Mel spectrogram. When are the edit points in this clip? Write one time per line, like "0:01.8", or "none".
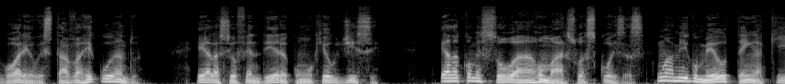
0:04.3
0:06.5

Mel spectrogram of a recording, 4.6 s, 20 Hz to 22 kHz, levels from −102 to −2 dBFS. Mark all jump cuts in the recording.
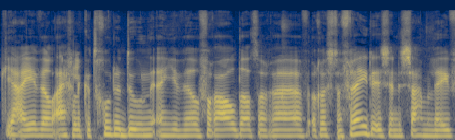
none

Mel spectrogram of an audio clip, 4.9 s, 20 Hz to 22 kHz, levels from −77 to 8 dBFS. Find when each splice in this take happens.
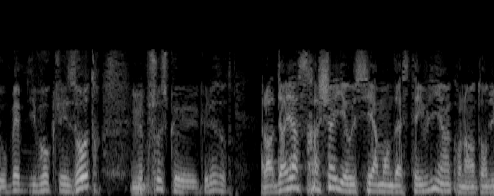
0:01.3

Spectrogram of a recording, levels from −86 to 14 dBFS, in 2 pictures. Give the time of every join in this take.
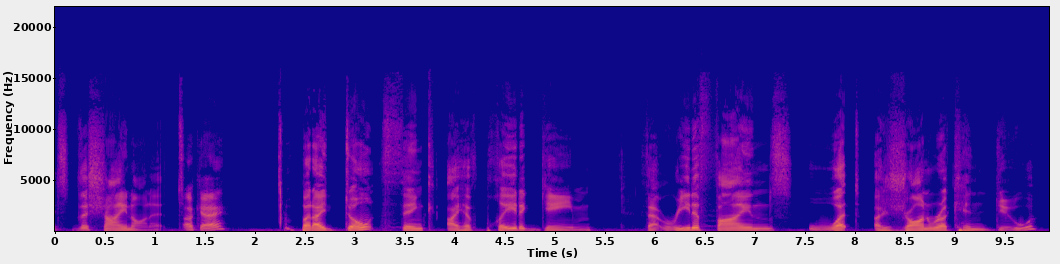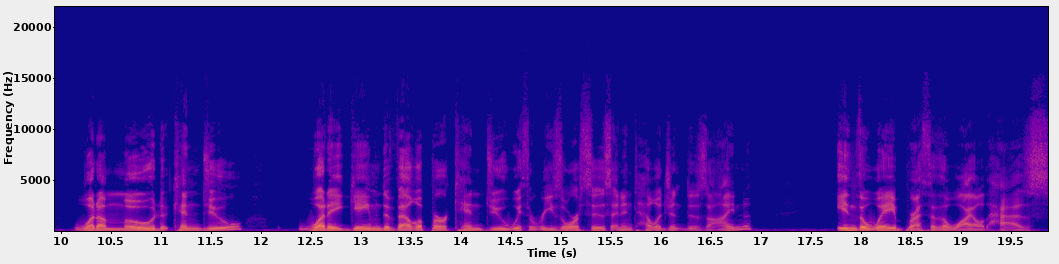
0:07.5

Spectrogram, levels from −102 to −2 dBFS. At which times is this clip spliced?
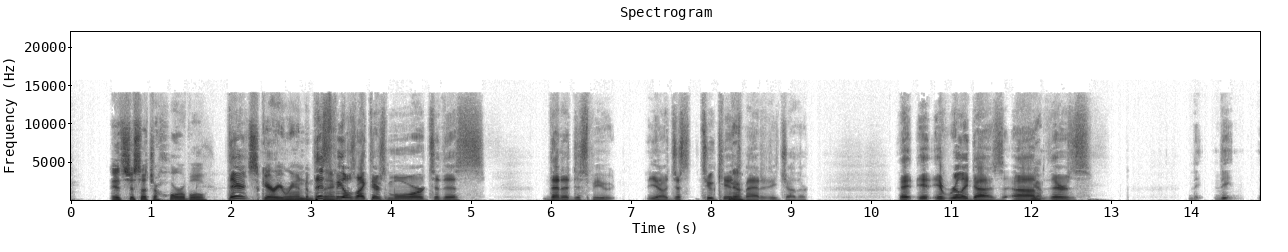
none

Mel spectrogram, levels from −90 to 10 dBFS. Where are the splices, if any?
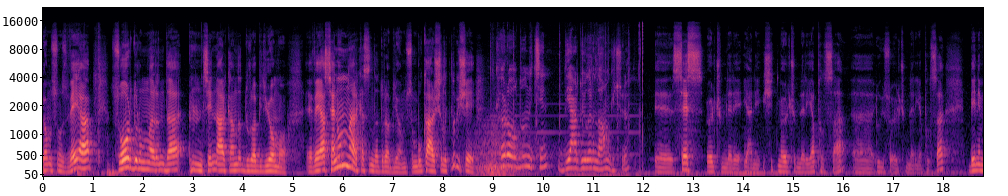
0:16.6

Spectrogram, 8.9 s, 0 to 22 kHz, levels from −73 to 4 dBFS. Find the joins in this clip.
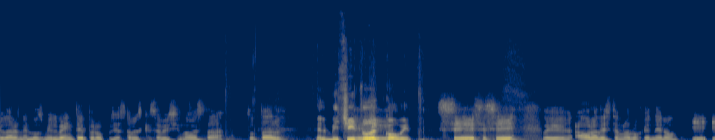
0:06.8

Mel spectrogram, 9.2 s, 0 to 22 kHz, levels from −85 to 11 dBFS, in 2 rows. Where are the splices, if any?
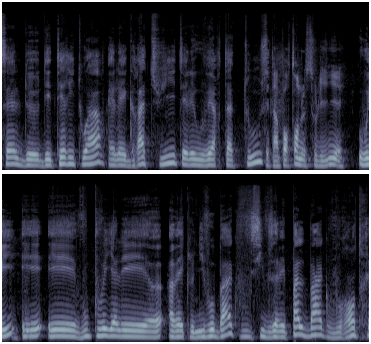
0:01.3

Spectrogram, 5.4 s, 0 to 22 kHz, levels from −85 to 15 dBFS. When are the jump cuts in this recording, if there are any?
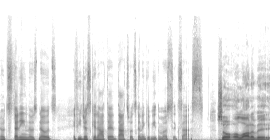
none

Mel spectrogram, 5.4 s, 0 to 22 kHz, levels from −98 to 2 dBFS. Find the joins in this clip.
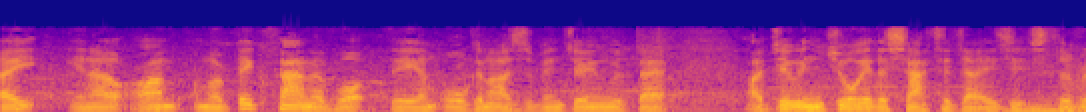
0:03.7

